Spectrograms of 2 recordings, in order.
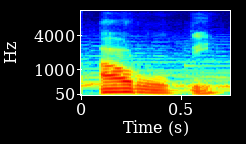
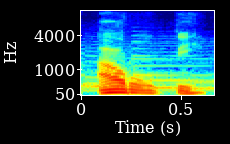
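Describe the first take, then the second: The two takes are said the same way.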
